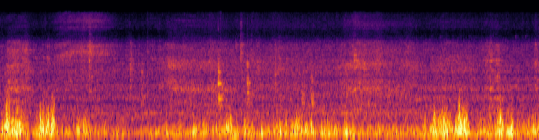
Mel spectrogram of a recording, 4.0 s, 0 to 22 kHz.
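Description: Zetor Major CL 80 tractor's 80-horsepower diesel engine running steadily under load while pulling a seed drill through the soil.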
